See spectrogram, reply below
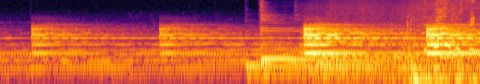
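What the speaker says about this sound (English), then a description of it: "The bell has been rung." A large bell is struck repeatedly in the video game Crimson Desert, each strike ringing out with rich, sustained overtones that layer over one another and build into a swelling, resonant toll.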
